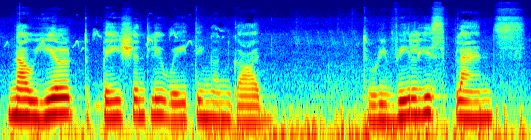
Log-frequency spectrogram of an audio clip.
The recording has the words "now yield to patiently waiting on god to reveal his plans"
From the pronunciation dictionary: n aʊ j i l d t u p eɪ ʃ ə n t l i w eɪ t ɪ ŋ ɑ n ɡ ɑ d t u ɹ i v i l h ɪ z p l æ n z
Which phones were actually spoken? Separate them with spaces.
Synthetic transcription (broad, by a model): n aʊ j i l d t u p eɪ ʃ ə n t l i w eɪ t ɪ ŋ ɑ n ɡ ɑ d t u ɹ i v i l h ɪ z p l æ n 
